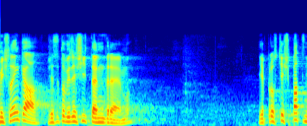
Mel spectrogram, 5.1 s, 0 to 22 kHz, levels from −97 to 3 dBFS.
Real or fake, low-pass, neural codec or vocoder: real; 7.2 kHz; none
